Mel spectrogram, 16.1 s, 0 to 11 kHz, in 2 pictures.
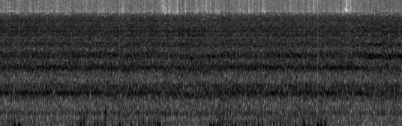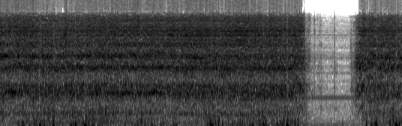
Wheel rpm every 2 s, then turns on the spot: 230, 230, 230, 230, 220, 220, 210, 90.
14-16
